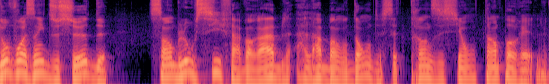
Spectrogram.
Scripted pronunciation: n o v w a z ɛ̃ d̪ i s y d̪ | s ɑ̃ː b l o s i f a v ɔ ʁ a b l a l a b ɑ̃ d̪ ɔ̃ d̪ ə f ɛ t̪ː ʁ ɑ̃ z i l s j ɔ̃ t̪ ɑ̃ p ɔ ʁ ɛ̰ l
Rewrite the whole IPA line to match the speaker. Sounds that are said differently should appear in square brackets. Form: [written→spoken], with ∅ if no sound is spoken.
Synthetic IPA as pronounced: n o v w a z ɛ̃ d̪ [i→y] s y d̪ | s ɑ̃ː b l o s i f a v ɔ ʁ a b l a l a b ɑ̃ d̪ ɔ̃ d̪ ə [f→s] ɛ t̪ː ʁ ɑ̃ z i [l→∅] s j ɔ̃ t̪ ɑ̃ p ɔ ʁ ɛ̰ l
